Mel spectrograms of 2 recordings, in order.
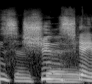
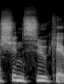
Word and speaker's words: Shinsuke: Shin Nakamura it's it's not Shins It's Shin shinsuke not shinuk right you don't pronounce it right that way okay no it's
